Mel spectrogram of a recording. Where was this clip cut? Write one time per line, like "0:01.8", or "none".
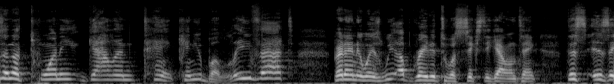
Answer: none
